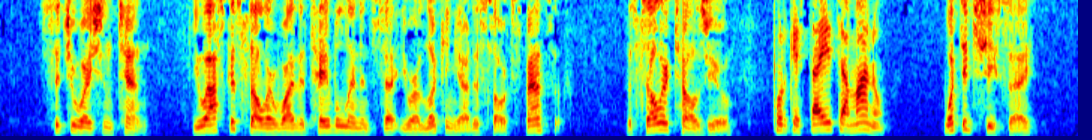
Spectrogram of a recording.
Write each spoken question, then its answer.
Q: What did she say?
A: Because it is handmade.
